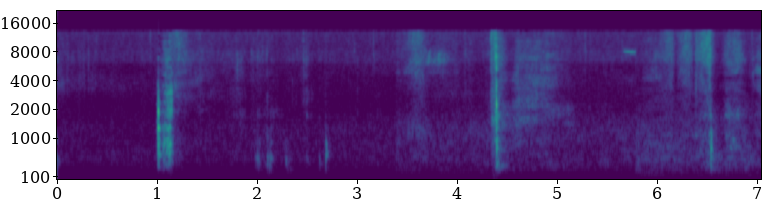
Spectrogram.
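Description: A knife slices through a tomato onto a wooden board.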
